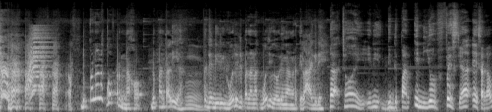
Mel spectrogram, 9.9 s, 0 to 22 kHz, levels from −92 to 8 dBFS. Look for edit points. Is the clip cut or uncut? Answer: cut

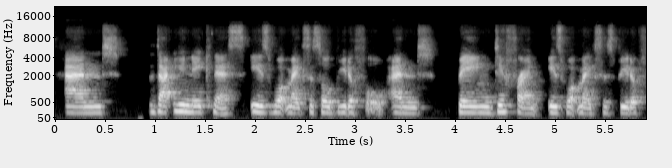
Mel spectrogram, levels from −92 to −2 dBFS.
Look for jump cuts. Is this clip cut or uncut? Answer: uncut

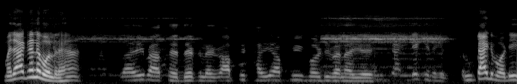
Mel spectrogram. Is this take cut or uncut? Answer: uncut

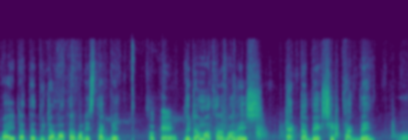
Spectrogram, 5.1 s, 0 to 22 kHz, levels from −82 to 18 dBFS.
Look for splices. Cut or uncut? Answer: uncut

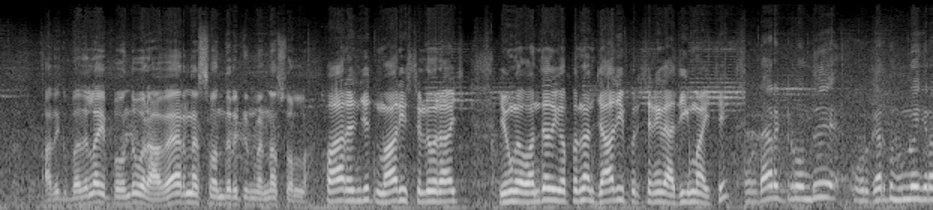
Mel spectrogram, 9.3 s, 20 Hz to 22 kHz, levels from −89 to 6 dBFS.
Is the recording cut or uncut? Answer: cut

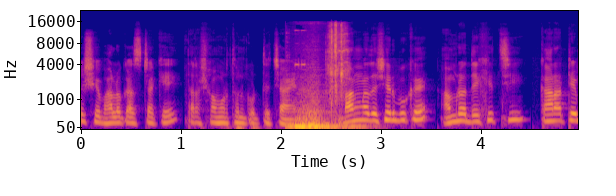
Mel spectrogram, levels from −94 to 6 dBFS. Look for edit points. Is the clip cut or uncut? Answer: cut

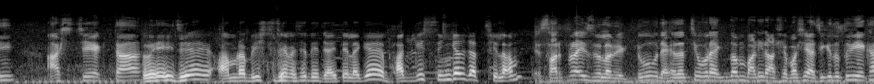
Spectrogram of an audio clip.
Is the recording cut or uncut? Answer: cut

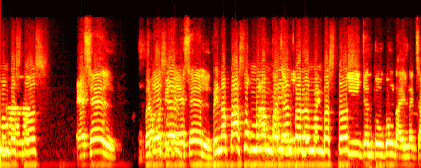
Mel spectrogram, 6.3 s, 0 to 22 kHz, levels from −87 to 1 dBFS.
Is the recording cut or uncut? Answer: uncut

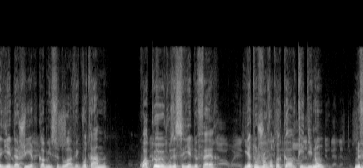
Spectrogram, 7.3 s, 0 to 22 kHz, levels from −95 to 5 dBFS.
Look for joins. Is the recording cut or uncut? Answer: uncut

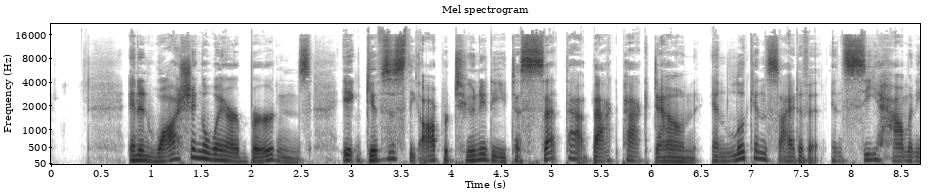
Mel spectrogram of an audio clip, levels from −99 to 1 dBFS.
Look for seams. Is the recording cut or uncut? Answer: uncut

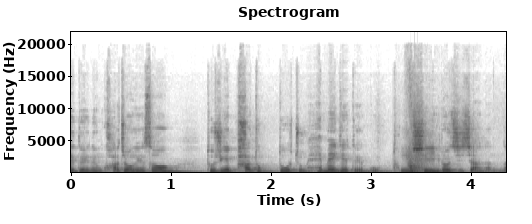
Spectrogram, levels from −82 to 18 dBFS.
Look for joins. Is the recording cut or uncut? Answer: cut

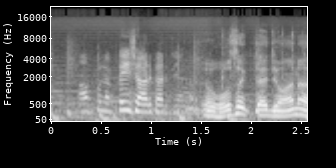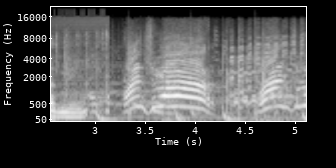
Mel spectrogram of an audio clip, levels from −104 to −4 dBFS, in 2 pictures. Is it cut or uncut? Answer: uncut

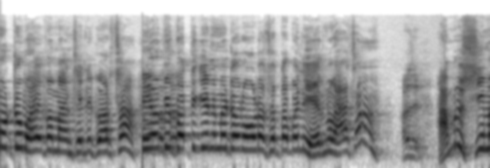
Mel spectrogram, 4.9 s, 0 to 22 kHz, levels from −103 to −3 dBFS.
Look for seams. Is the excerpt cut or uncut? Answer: cut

